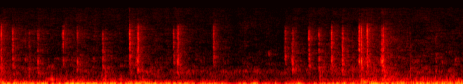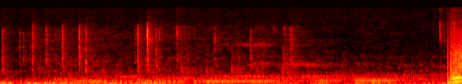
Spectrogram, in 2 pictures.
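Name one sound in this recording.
Footsteps clank on a metal grate floor.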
